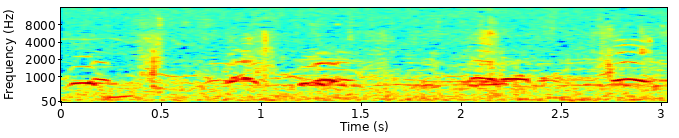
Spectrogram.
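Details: Tundra swan flock in winter, 7 February 2015, camera with external microphone: a steady stream of soft, mellow honks from many birds, each note short, gently rising and falling, over a faint background hiss.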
